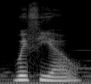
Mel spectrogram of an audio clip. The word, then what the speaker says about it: WFIO: "We're fucked, it's over, it's pronounced WIFIO."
